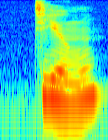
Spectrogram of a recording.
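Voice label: "jǐng", Mandarin Chinese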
